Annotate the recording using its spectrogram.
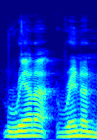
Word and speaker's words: Rinna: Like, Rinna knows. I can't say her name. – Yeah. You just want to say Rihanna.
